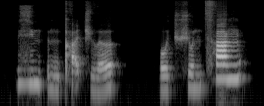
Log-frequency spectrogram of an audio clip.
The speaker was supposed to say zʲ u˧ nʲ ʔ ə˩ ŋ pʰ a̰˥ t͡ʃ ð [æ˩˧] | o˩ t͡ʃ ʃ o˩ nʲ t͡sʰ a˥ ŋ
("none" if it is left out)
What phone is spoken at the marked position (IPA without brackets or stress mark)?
ə˩˧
